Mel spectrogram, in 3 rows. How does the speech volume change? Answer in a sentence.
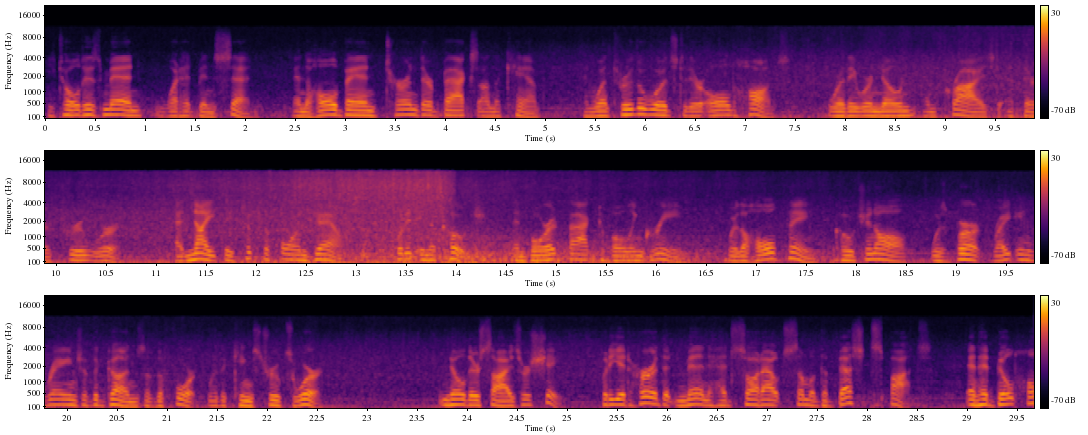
The volume of the talking stays about the same.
